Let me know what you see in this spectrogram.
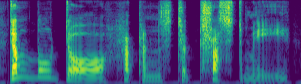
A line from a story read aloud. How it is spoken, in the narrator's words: said Snape through clenched teeth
